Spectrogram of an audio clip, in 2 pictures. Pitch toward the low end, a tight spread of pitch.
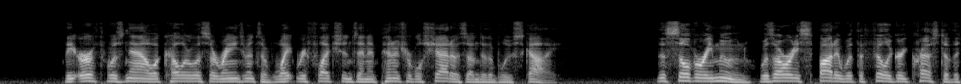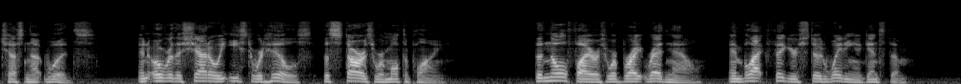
No: low, 130 Hz; average, 4.0 semitones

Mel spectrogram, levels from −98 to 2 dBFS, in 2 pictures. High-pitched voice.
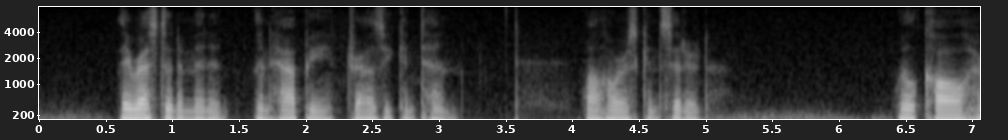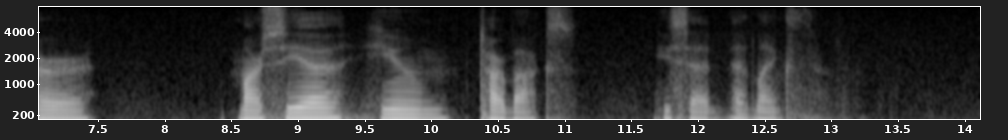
No: low, 110 Hz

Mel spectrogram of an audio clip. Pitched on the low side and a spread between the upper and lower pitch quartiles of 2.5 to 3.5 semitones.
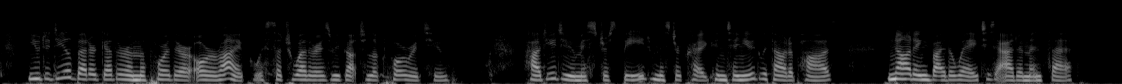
No: high, 205 Hz; average, 2.8 semitones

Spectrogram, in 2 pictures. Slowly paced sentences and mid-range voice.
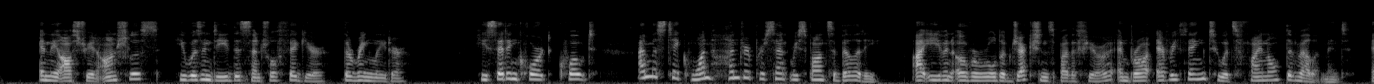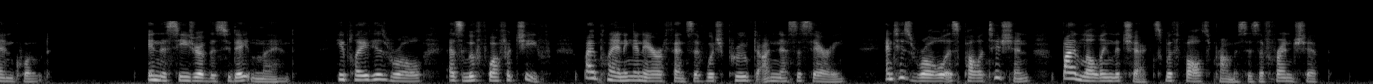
No: average, 155 wpm; medium, 180 Hz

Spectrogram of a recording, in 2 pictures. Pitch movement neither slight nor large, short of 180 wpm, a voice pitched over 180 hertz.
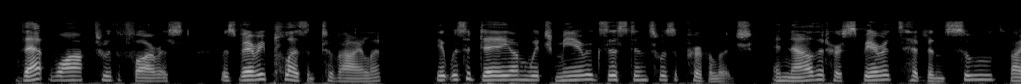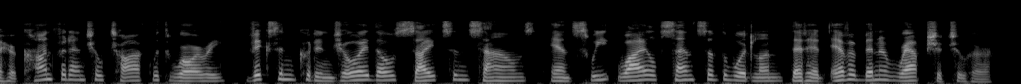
Yes: average, 4.1 semitones; average, 165 wpm; high, 190 Hz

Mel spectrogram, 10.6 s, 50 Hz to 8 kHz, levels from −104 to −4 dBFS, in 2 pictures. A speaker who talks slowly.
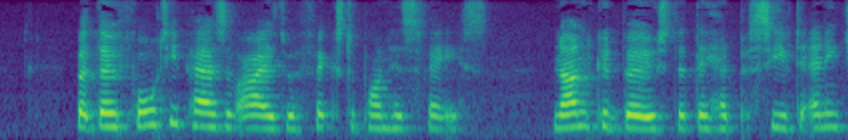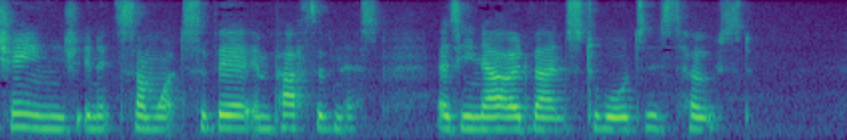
No: average, 180 wpm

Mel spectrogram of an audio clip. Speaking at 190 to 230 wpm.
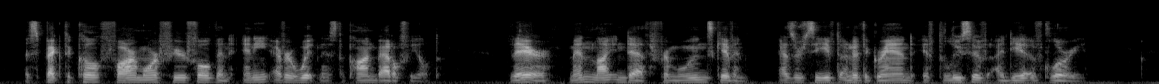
No: average, 155 wpm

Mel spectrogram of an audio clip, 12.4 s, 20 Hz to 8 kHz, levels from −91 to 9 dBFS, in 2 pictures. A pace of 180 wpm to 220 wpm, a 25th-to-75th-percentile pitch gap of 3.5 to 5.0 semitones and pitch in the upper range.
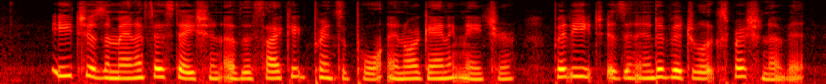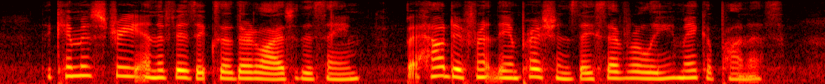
Yes: average, 195 wpm; average, 3.8 semitones; high, 240 Hz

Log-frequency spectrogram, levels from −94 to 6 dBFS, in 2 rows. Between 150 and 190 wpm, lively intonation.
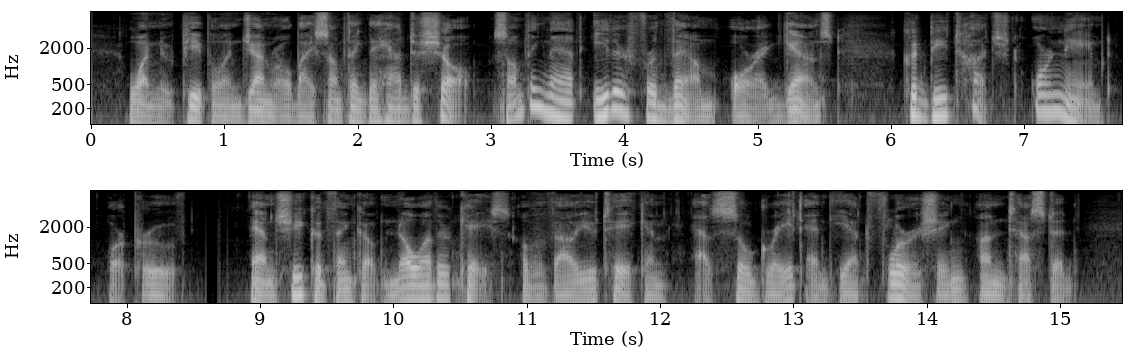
Yes: average, 170 wpm; wide, 6.9 semitones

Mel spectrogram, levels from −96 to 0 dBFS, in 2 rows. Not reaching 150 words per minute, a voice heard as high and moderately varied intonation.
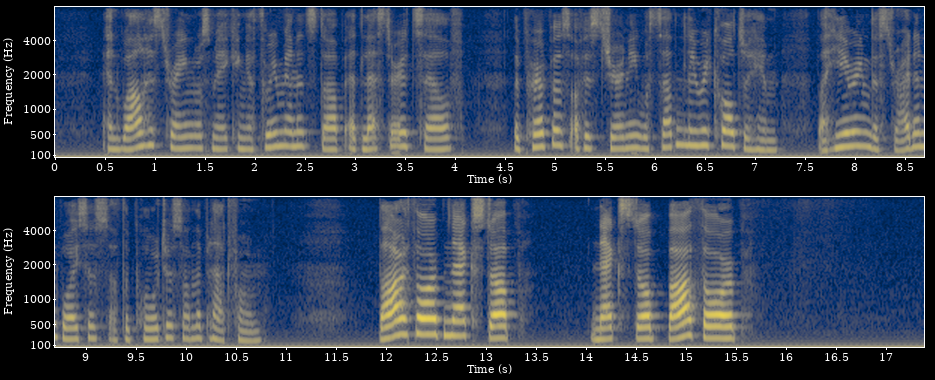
Yes: average, 140 wpm; high, 230 Hz; average, 3.8 semitones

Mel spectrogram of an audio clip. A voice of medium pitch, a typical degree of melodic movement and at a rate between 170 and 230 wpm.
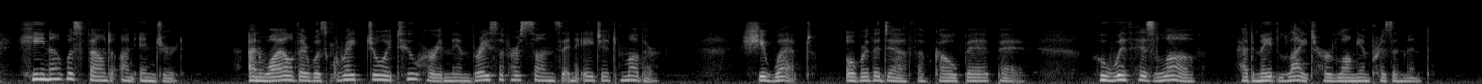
No: medium, 175 Hz; average, 3.8 semitones; average, 155 wpm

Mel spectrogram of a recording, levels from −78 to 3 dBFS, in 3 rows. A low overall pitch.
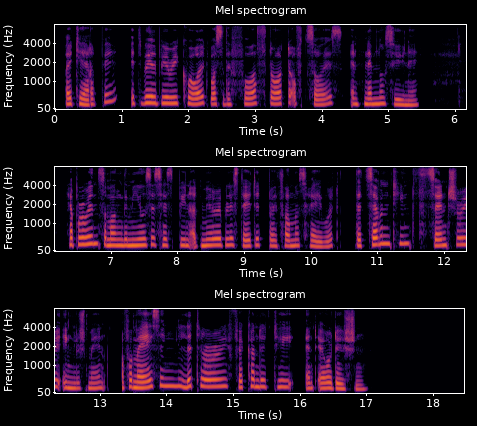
No: high, 215 Hz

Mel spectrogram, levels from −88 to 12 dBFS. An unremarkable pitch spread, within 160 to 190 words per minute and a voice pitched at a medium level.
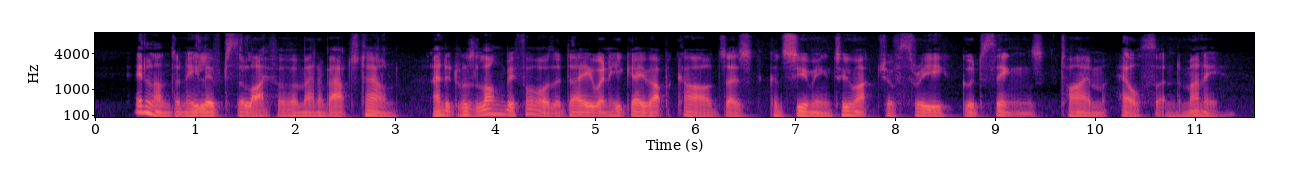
No: average, 3.3 semitones; average, 180 wpm; very low, 85 Hz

